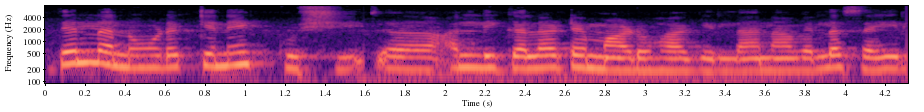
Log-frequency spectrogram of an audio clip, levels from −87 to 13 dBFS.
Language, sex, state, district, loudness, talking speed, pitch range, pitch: Kannada, female, Karnataka, Chamarajanagar, -15 LUFS, 150 wpm, 200-230 Hz, 220 Hz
